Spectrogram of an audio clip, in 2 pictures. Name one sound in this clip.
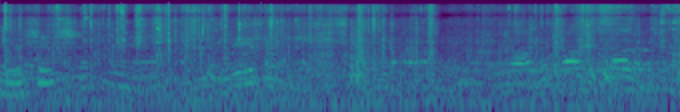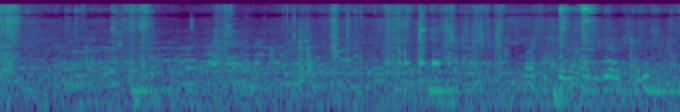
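Metal odds and ends clink and rattle as a hand sorts through them.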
